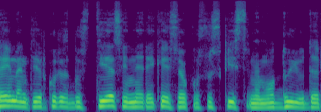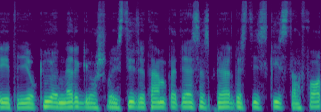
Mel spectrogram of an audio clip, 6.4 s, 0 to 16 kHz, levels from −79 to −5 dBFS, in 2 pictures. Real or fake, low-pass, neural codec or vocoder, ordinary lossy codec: fake; 14.4 kHz; codec, 44.1 kHz, 3.4 kbps, Pupu-Codec; Opus, 32 kbps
